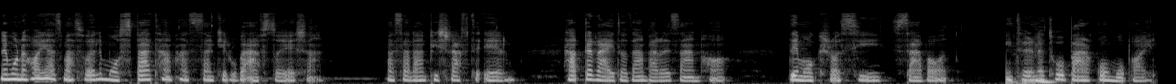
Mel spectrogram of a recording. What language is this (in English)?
Persian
